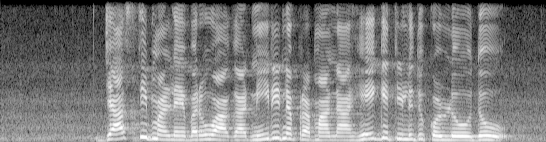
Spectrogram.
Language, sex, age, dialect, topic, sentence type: Kannada, female, 36-40, Coastal/Dakshin, agriculture, question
